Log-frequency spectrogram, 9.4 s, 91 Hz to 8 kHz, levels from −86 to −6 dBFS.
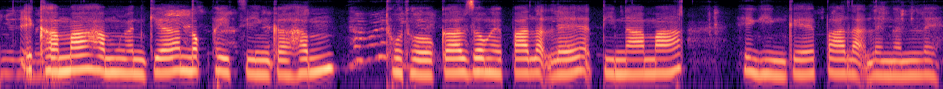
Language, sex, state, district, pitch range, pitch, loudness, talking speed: Wancho, female, Arunachal Pradesh, Longding, 200-225 Hz, 210 Hz, -19 LUFS, 125 wpm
